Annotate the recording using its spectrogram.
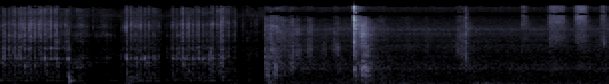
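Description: Faint scratching of a glue bottle's nozzle dragged over a chipboard panel as PVA glue is spread, in short strokes. After that comes quieter rustling and light ticks of paper being handled on a cutting mat, with one sharp tap about three and a half seconds in.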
